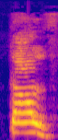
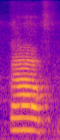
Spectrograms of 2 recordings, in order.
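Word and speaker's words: calf: বলেন তো এই যে সি এ এল এফ কাল এই কেন কাল বলবো না কাপ বলবো কি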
